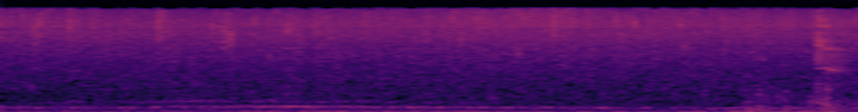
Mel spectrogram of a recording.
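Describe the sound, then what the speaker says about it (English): Rain falls steadily in the adventure game Secret Files: Tunguska, a soft, continuous patter with a low rumble underneath, quiet and unbroken by speech. "The rain's quite well done on here"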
